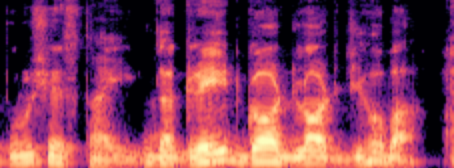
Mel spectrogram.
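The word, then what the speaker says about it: Jehovah: জিহবা ইজ মারসিফুল ঠিকমতন বল এটা কিন্তু অন্যভাবে তুমি কথাটা বললে এগুলো মানে ঈশ্বর সম্বন্ধে কথা বলছো কোন উচ্চারণে যেন অন্যরকম না হয় দা great god Lord জিহোবা is merciful.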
